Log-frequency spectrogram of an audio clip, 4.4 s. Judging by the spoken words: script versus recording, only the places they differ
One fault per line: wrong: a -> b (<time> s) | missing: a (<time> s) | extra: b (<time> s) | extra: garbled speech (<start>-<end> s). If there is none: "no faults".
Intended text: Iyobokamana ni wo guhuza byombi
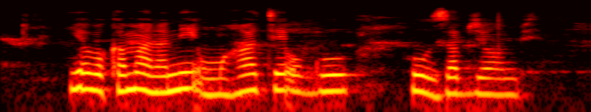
extra: umuhate (1.6 s)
